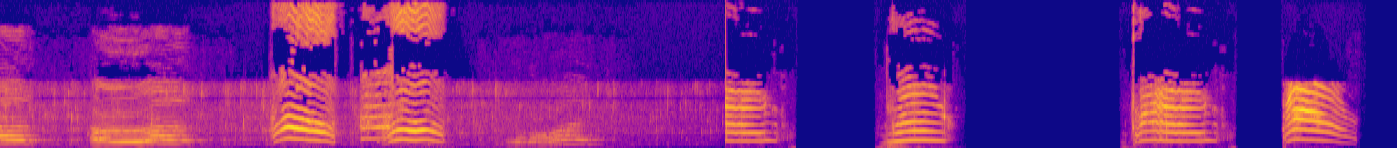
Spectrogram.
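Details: Kittens meowing in quick irregular succession, with a mix of rising and falling mews, some loud and piercing, others softer and lower. Faint background noise sits between them.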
